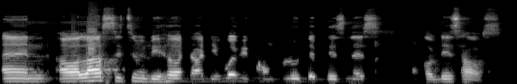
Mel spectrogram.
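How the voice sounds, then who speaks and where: A man's voice: medium pitch, moderate pace, dry recording, rough recording. A man making a formal, polite and orderly announcement to parliament as one of its members. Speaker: interim MP and outgoing parliament speaker.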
